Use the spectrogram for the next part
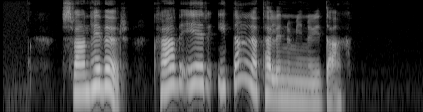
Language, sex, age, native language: Icelandic, female, 60-69, Icelandic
